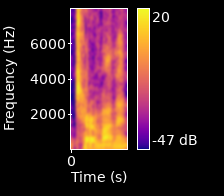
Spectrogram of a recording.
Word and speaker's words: Theravada: Theravada.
